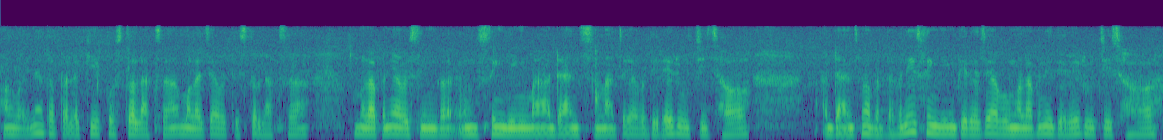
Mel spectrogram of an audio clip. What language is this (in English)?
Nepali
